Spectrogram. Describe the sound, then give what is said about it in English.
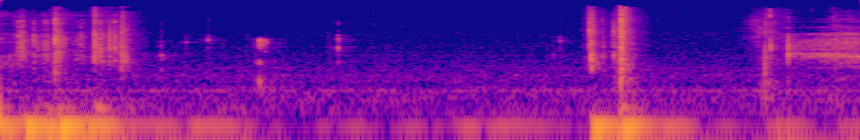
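Keystrokes on a computer keyboard during an online book search: short bursts of crisp clicking separated by a quieter pause, over a low steady hum. “So if I go to Amazon and I type in, and I go to books, let's see, books, and I type in identity.”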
